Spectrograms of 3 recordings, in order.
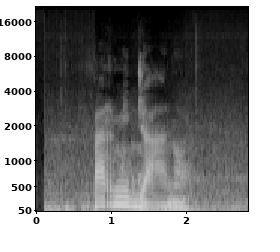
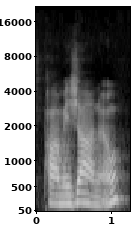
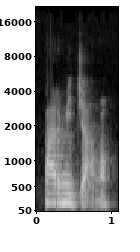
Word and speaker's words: Parmigiano: Sometimes people say it like Parmigiano, like in the word Asian, but in Italian it's a G, like in aging, G, Parmigiano.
